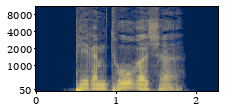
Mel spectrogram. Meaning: inflection of peremtorisch: 1. strong/mixed nominative/accusative feminine singular 2. strong nominative/accusative plural 3. weak nominative all-gender singular
- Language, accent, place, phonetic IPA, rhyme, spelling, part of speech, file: German, Germany, Berlin, [peʁɛmˈtoːʁɪʃə], -oːʁɪʃə, peremtorische, adjective, De-peremtorische.ogg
